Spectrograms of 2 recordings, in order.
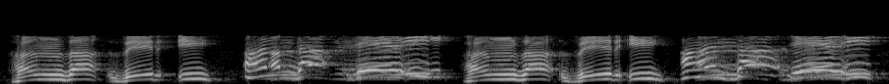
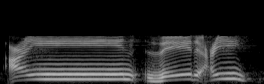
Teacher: ایک حرف ہے حمزہ اور دوسرا حرف ہے عین. جب ہم حمزہ کی ادائیگی کریں گے تو اسے حلق کے نچلے حصے سے پڑھیں گے اور جب ہم عین کی ادائیگی کریں گے تو اسے حلق کے درمیانے حصے سے پڑھیں گے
